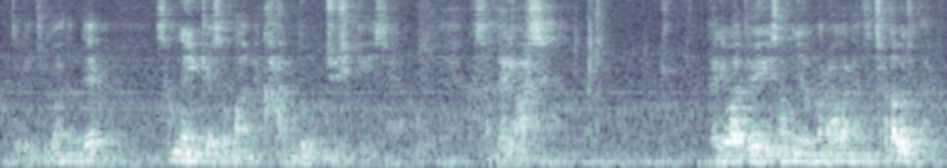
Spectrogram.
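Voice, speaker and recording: A man's voice: medium pitch, fairly quick, long pauses, very echoey, in a large hall, background noise. A male pastor giving a Sunday sermon in a church sanctuary. He exhorts earnestly, tells stories, and asks rhetorical questions, picked up by a distant room mic.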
